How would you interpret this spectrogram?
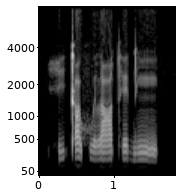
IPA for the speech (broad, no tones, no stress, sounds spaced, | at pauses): h i kʼ ɑ xʷ ɘ l ɑ tʰ e d ĩ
